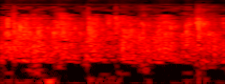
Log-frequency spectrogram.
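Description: Audience applauding, many hands clapping at a steady level.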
